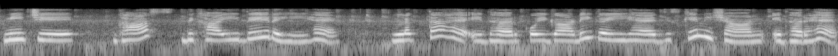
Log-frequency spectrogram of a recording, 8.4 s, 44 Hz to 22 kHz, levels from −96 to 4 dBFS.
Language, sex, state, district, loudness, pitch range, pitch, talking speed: Hindi, female, Haryana, Charkhi Dadri, -14 LUFS, 245-285 Hz, 260 Hz, 120 wpm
